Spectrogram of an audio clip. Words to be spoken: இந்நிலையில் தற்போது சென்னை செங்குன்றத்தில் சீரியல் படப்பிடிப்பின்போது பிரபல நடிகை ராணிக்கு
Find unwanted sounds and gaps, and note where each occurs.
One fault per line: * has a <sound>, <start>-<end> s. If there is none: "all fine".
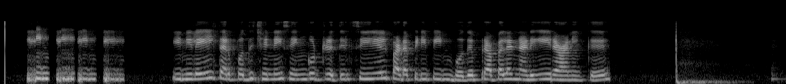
* has a laugh, 0.3-1.3 s
* has a thud, 6.7-7.6 s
